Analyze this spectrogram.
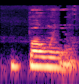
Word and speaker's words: Gbewonyo: Gbewonyo. Yes. I think it's a W that throws me in the name. Because I'm used to silent letters. And I'm thinking, is that silent? Is that not?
